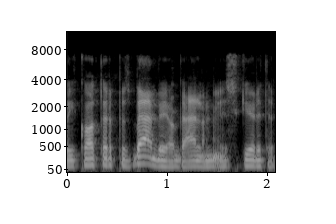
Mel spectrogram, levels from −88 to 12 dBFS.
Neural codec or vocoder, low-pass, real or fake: codec, 16 kHz, 8 kbps, FunCodec, trained on Chinese and English, 25 frames a second; 7.2 kHz; fake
